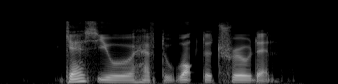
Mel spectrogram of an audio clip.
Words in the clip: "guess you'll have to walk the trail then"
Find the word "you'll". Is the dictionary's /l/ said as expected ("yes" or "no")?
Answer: no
